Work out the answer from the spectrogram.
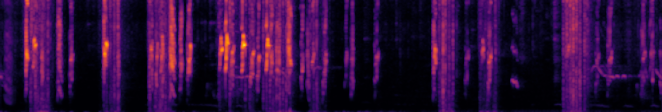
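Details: Caged Pacific parrotlets quarrelling: repeated loud bursts of scratchy, buzzy chattering and high chirps every second or two, with brief thin whistles and thumping scuffles between outbursts.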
